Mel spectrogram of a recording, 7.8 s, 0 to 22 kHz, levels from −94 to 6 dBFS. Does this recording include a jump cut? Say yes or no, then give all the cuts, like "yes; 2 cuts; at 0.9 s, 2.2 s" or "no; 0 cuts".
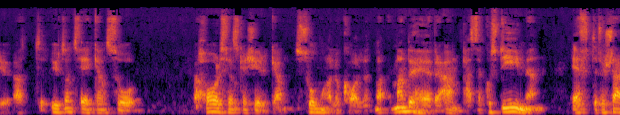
no; 0 cuts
